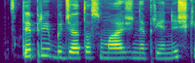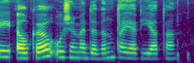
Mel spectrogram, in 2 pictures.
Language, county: Lithuanian, Šiauliai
